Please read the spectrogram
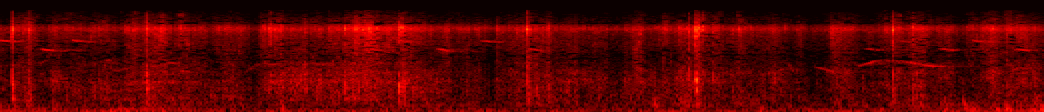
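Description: Outdoor rural ambience: scattered light rustles and knocks with a few brief bird chirps over a faint steady high hiss.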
